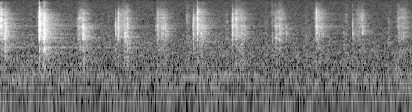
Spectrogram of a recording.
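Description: A bottom bracket bearing ring is turned by hand into the threads of a Schwinn Airdyne exercise bike frame, giving a series of roughly ten faint, evenly spaced metallic ratcheting clicks up close.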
